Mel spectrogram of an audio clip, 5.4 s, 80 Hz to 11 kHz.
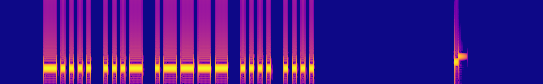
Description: Morse code, heard as a keyed tone, about 28 wpm, 700 Hz. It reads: 6V1HH
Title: Five Challenging Letter-Number Combinations 28wpm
